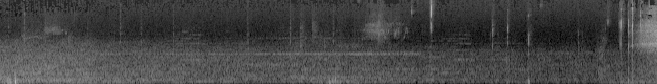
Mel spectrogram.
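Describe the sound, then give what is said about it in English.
A steady, low rumble of helicopter activity heard through open windows, muffled and fairly faint, with occasional small clicks and taps and no talking. “We have the windows open and obviously there's some helicopter activity.”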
